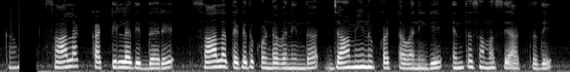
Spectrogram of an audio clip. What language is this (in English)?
Kannada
